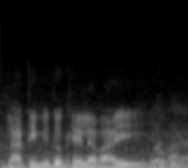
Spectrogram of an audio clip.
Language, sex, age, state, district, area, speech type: Urdu, male, 60+, Bihar, Supaul, rural, spontaneous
